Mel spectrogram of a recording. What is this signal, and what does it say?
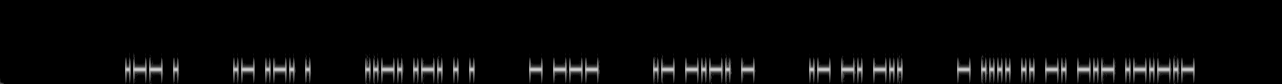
Morse code, heard as a keyed tone, about 30 wpm, 700 Hz. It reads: WE ARE FREE TO ACT AND THINK.
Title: 2x Word-Spacing - Sentences from Top 500 Words - 30wpm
